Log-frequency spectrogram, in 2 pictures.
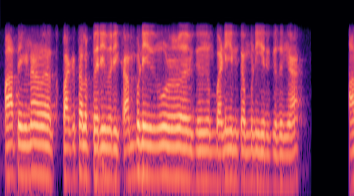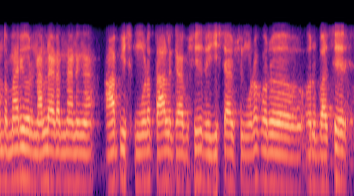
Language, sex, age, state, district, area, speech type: Tamil, male, 45-60, Tamil Nadu, Tiruppur, urban, conversation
